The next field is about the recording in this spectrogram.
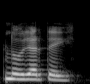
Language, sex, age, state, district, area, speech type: Punjabi, female, 18-30, Punjab, Rupnagar, urban, spontaneous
